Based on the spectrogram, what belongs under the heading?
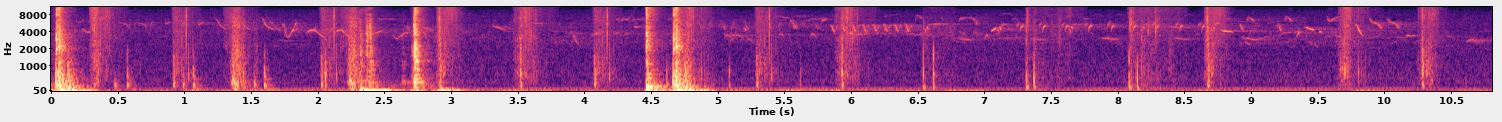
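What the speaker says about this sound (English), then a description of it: "I'm hearing footsteps." Footsteps inside a house in a video game, a series of sharp thumping steps at an irregular pace, some louder and closer, over a faint low hum and quiet background.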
